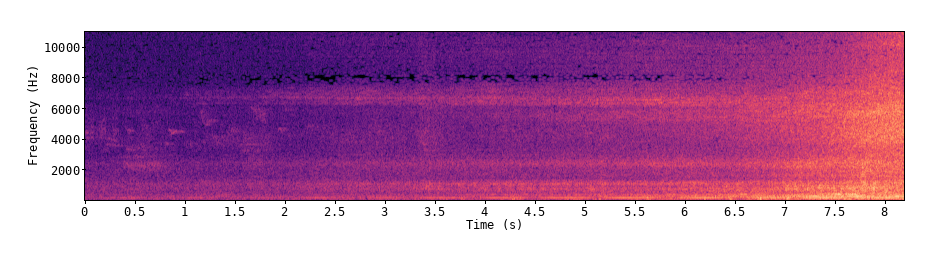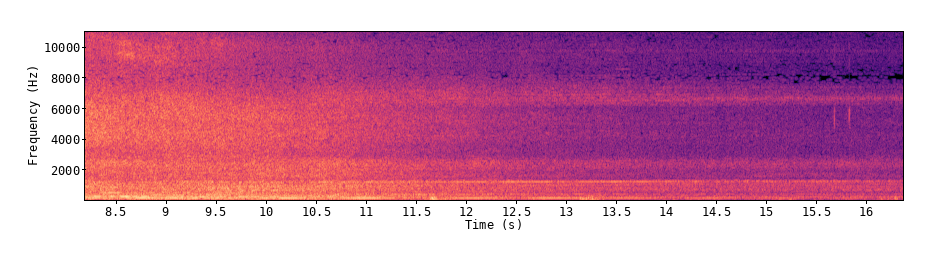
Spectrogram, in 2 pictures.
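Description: Greater Anglia electric intercity train passing at speed. Its rumble and rush swell to a peak about halfway through, with a hum that drops in pitch as it goes by, then fade.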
